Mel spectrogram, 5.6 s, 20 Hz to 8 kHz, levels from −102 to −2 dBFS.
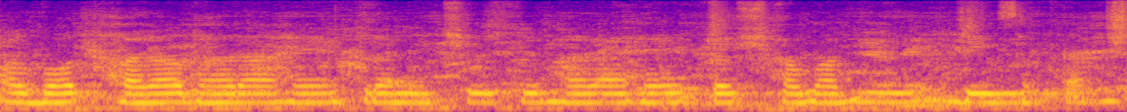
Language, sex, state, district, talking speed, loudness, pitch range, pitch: Hindi, female, Maharashtra, Mumbai Suburban, 170 wpm, -15 LUFS, 195-200 Hz, 200 Hz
